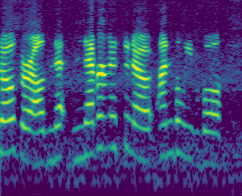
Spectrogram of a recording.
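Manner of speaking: ordinary delivery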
